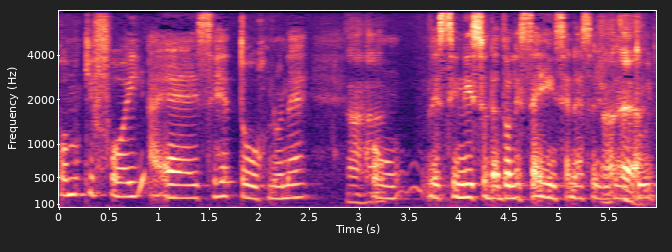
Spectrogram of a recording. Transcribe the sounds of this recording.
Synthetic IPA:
kõmʊkɪfojɐ̰ɛesɪɦet̪oɾnʊnɛ | kõ̰w̃nesɪinisjʊd̪ɐad̪olesẽsjɐnɛsɐʒuvẽnt̪ud͡ʒ

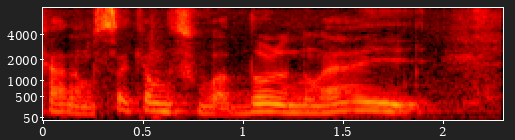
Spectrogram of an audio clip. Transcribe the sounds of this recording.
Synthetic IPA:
kaɾɐ̃mbsakɛũd̪isuvad̪oɾnɐ̃ɛi

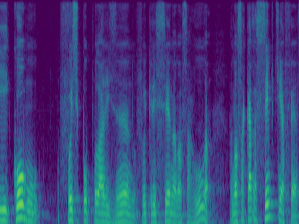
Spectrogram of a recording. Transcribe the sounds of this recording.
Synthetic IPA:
ɪkõmʊ | fojsɪ̥populaɾizɐ̃nd̪ʊ̰fojkɾesẽnd̪ʊɐnɔsɐ̰ɦuɐ | ɐ̰nɔsɐkazɐsẽmpɾɪt͡ʃĩɲ̃ɐfɛs

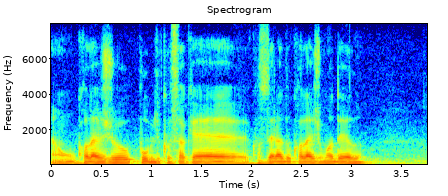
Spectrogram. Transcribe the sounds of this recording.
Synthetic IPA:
ɛ̰ũkolɛʒjʊpublikʊsɔkɪɛkõs̬id̪eɾad̪ʊkolɛʒʊmod̪elʊ

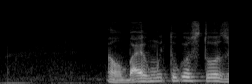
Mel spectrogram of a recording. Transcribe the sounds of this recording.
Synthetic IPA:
ɛũbajɦʊmũj̃t̪ʊɡost̪oz

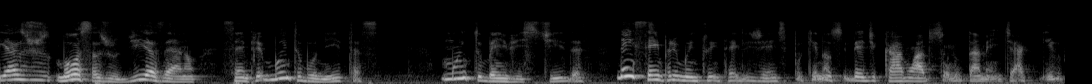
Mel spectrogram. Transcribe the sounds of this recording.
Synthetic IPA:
ɪɐzʒumosɐzʒud͡ʒiɐzɛɾɐ̃w̃ | sẽmpɾɪmũj̃t̪ʊbunit̪ɐs | mũj̃t̪ʊbẽj̃vist͡ʃid̪ɐs | nẽj̃sẽmpɾɪmũj̃t̪ʊĩnt̪eliʒẽnt͡ʃɪ̥spoɾkenɐ̃w̃sɪd̪ed͡ʒikavɐ̃w̃abso̰lṵt̪ɐ̰mḛ̃nt͡ʃɪa̰kilʊ

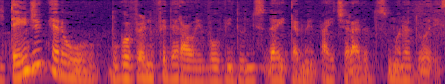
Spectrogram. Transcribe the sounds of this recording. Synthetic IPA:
ɪt̪ẽj̃d͡ʒiɲeɾʊd̪ʊɡoveɾnʊfed̪eɾawẽvowvid̪ʊnisʊd̪ait̪ɐ̃mbẽj̃pɾɐhet͡ʃiɾa̰d̪ɐd̪ʊzmoɾad̪oɾɪ̰s

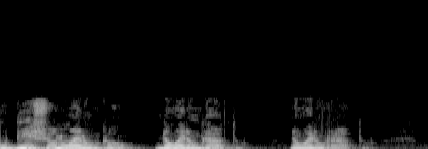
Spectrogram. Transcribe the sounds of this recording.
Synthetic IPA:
ʊbiʃʊnɐ̃w̃ɛɾɐũkɐ̃w̃ | nɐ̃w̃ɛɾɐũɡat̪ʊ | nɐ̃w̃ɛɾɐũrat̪ʊ

